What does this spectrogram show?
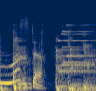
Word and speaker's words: must have: mean must have been we can say in conversation and sometimes we don't pronounce the v and so you hear musta she must have been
